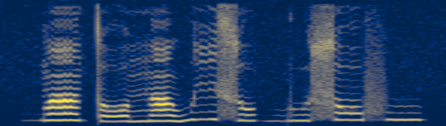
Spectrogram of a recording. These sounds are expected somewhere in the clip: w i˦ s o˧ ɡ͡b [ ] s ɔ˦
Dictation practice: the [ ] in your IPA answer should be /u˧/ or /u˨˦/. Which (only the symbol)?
u˧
